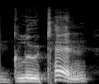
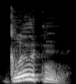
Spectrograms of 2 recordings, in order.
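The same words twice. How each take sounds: First: A clear vowel is heard between t and n. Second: No vowel is heard between t and n. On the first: The speaker calls it wrong. "I'm not going to say gluten" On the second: The speaker calls it right. "I say gluten"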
